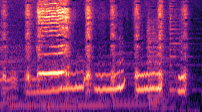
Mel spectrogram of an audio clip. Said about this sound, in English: Now, if you've never seen this particular game of chance played, it works like regular bingo, except instead of drawing numbers, there's a chicken that walks around on a number covered board until inevitably nature calls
